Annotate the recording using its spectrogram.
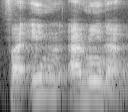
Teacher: نون ساکن کے بعد حروف حلقی میں سے حمزہ ہے، نون میں اظہار ہوگا، نون کو ظاہر کر کے جلد پڑھیں گے۔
